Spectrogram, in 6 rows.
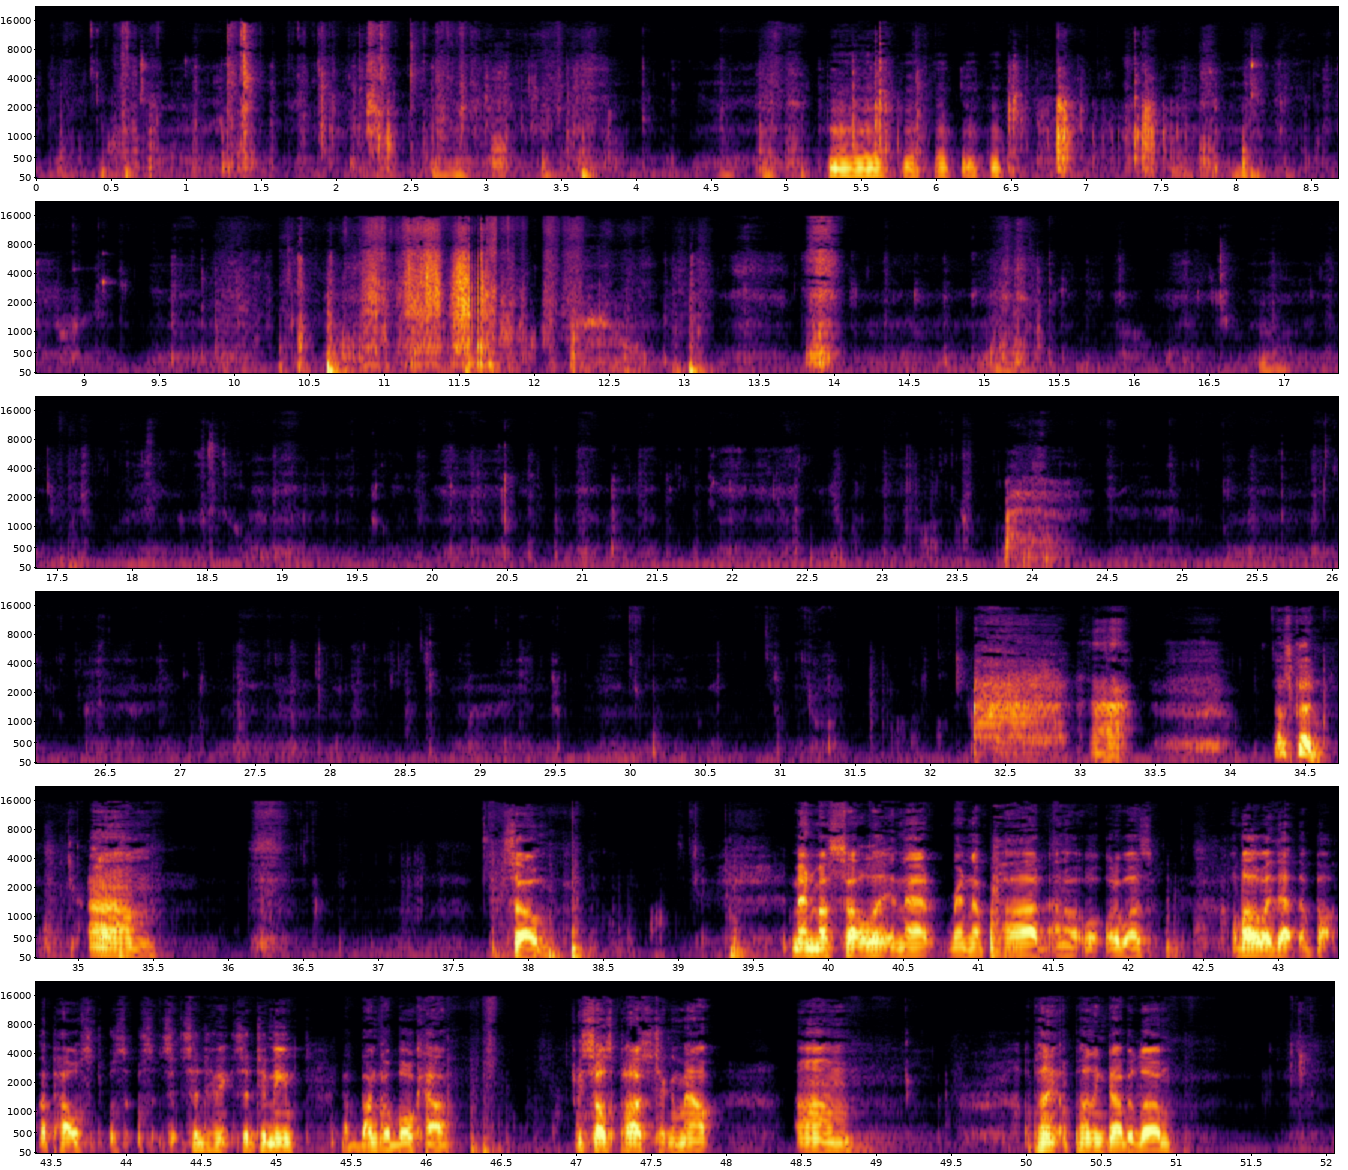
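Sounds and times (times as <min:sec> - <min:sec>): man chewing: 0:00.0 - 0:06.8, 0:07.5 - 0:35.0, 0:35.6 - 0:37.8, 0:48.9 - 0:50.0, 0:51.1 - 0:52.0.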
